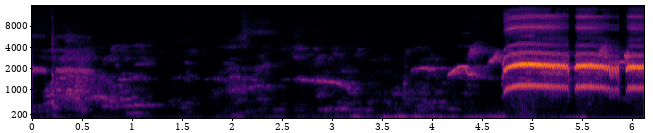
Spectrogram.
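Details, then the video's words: A female laughingthrush calls to stimulate a male. Scratchy notes and brief whistles come first, followed by a rising whistle and then loud, rasping, harsh bursts. "Khứu mái ro kích trống hót căng hót hay"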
